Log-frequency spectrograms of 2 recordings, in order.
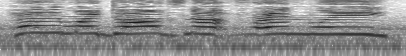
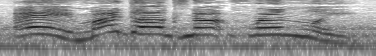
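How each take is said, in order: First: Higher, louder shouted warning; re-enacted yell. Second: Raised, higher-pitched warning call. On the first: Dog owner yelling to a distracted stranger, re-enacted yell. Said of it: "and then I gotta yell". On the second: Retold or imitated. Dog owner warning approaching people, called out. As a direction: call out a warning over some distance. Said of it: "how many times I have said to people".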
